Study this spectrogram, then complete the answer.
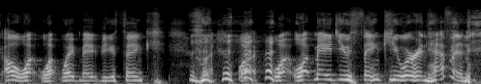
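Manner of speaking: high, loud, laughing mockery; laughing guide. Guide laughing at the thief, high and loud. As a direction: cackle through the question. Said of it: "the guide starts laughing".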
